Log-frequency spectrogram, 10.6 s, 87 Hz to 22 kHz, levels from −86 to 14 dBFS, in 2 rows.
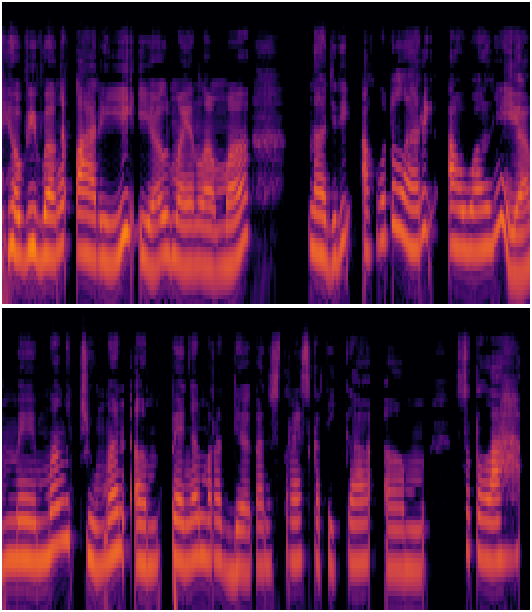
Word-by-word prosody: hobi 240 +1 +6
banget 230 +3 +4
lari 220 +4 +4
ya, 195 -1 0
lumayan 190 -4 0
lama. 185 - +1 0.6
Nah, 235 -3 +4
jadi 210 +9 -3
aku 285 +5 -4
tuh 365 -4 +2
lari 265 +5 +1 0.2
awalnya 255 +6 +1
ya 160 0 +3
memang 230 +6 +1
cuma, 240 - +1
mmm, 210 0 -2
pengen 230 +1 +2
meredakan 205 -3 -5
stres 225 +2 -6
ketika, 215 +1 -6
mmm, 190 0 -6 0.3
setelah 230 -4 -1
225 Hz, 125 wpm, -27 LUFS, 205-245 Hz, 0.6 s, hobi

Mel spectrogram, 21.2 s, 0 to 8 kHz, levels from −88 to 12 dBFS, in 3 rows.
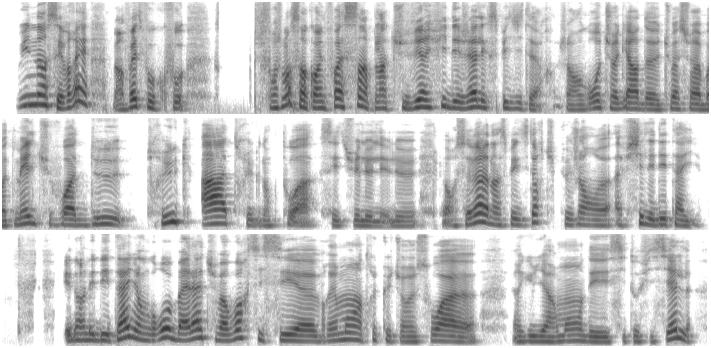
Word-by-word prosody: Oui, 240 +3 -1
non, 260 -1 +6
c'est 195 -9 +3
vrai, 330 - +4 0.2
bah, - - 0
en - - -2
fait 205 - +7
faut 180 -5 0
q - - -12
faut - - -2 0.5
qu - - -19
franchement 175 +9 +1
c'est 205 - +3
encore 180 -1 +6
une 175 - +1
fois 215 +1 +4
simple, 185 -3 +2
hein. 170 - +2
Tu 165 - -5
vérifies 195 +4 +3
déjà 175 +2 +4
l'expéditeur, 170 -1 -5
genre 130 -12 -6
en 130 - -5
gros 170 +7 -1
tu 180 -2 -6
regardes, 155 -1 +2
heu, 135 -2 -1
tu 135 - -11
vois, 155 -2 -2
sur 145 0 -3
la 140 - +4
boîte 130 +1 -4
mail 185 +3 +2
tu - - -12
vois? 150 0 +3
De 165 +3 -5
trucs 230 +4 -1
à 185 +2 +8
truc. 145 -6 -12
Donc 135 0 -11
toi 70 0 -2
si 135 - -9
tu 130 +2 -8
es - - -3
le 130 -1 -2
le 120 +1 -7 0.3
le - - -6
receveur 160 - +3
et - - +5
dans 160 - -2
l'expéditeur 150 +7 -4
tu 225 - -15
peux 155 - -10
genre, 145 -2 -4
heu, - - -2
afficher 145 +6 -3
les 155 -5 -2
détails. 145 -3 -4 0.7
Et - - -1
dans 170 0 0
les 170 -2 -1
détails 200 +9 +3
en 185 - -1
gros, 220 +9 +4
bah, 170 -4 +3
là 225 +2 +5
tu 225 -7 -9
vas 155 - +4
voir 220 +8 +1
si 185 -8 -8
c'est, 160 0 0
heu, 145 -1 +2
vraiment 165 +6 -2
un 170 - -1
truc 175 - -12
que 150 - -8
tu 140 0 -10
reçois, 135 0 +1
heu, - - -13 0.4
régulièrement 140 +2 -3
des 130 -2 -2
sites 135 +2 -11
officiels, 140 +8 -2
160 Hz, 240 wpm, -22 LUFS, 140-185 Hz, 0.7 s, à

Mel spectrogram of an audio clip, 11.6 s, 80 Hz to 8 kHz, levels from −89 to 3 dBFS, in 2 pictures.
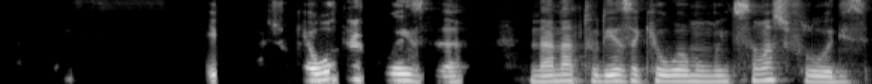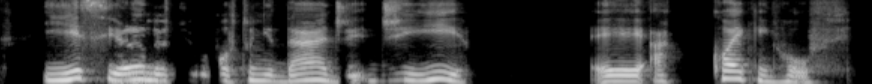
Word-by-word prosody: Eu 375 - -60 1.6
acho 460 - -22
que - - -5
é - - +11
outra 205 +1 +5 0.2
coisa 155 -5 +2 0.4
na 155 0 0
natureza 165 0 +1
que 160 - -11
eu 160 0 +3
amo 155 -1 0
muito 155 +1 -4
são 175 0 -1
as 190 +1 -1
flores. 145 -5 -3 0.3
E 185 +3 +4
esse 225 -3 +1
ano 190 +1 +5
eu 170 - -4
tive 350 - -18
oportunidade 175 - -2
de 170 +3 -8
ir, 180 -2 -1 0.8
eh, 160 +1 +3
à 160 -2 -6 0.3
Keukenhof. 155 - -1
170 Hz, 135 wpm, -21 LUFS, 155-190 Hz, 1.6 s, é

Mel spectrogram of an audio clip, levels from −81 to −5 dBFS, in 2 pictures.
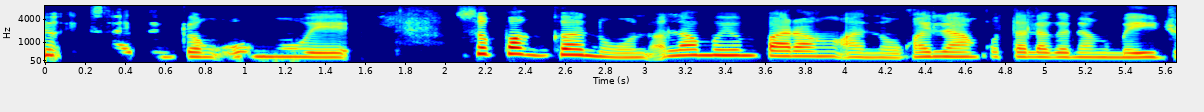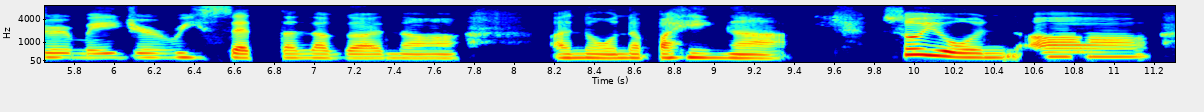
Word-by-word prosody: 'yong 270 - +1
excited 205 -2 -11
kang 200 -1 -2
umuwi. 200 -3 -2 0.6
So 330 -1 +3
pag 320 -6 +6
ganun, 210 -11 +2
alam 265 +3 +2
mo - - +3
'yong 260 -1 +1
parang 225 -3 +3
ano, 180 -2 -4
kailangan 205 0 +1
ko 205 - -9
talaga 195 -1 -1
ng 185 -1 -4
major, 185 0 0
major 175 +1 -3
reset 175 -2 -1
talaga 160 -1 -2
na 155 -1 -4 0.4
ano, 160 0 -1
na 160 - -1
pahinga. 160 -4 0 0.5
So 290 - +3
yun, 180 -9 +4 0.2
ah, 200 0 0
190 Hz, 145 wpm, -22 LUFS, 170-205 Hz, 0.6 s, pag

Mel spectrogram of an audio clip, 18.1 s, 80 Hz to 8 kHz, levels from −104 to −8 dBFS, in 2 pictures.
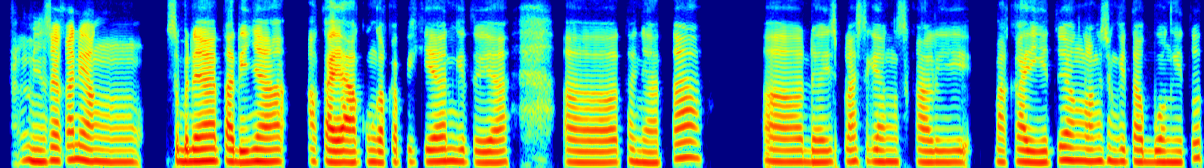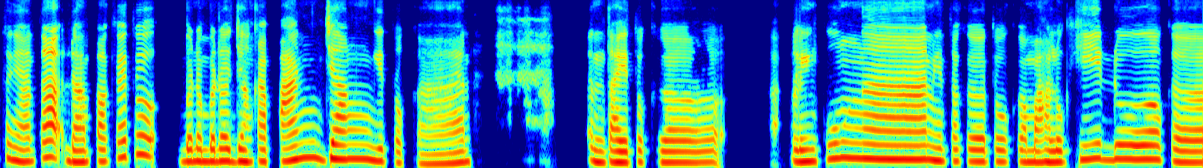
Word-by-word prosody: Misalkan 225 +2 0
yang 210 -3 +3 0.5
sebenarnya 210 +1 +4
tadinya 205 0 +4 0.3
kayak 190 -2 +5
aku 200 0 -4
nggak 185 +1 -1
kepikiran 200 +2 0
gitu 195 -2 -3
ya, 185 0 +2 0.5
eee, 185 -1 +1
ternyata, 205 +7 -1 0.5
eee, 200 -1 +1
dari 195 0 0
plastik 205 +1 -5
yang 200 0 0
sekali 195 -1 -3 0.2
pakai 195 -1 +1
itu, 190 - -15
yang 220 -1 +2
langsung 210 0 -1
kita 205 -1 0
buang 195 0 0
itu, 190 +7 -5
ternyata 235 +3 +1
dampaknya 205 +5 0
tuh, 330 -2 0 0.2
benar-benar 205 0 +1
jangka 205 0 +1
panjang, 245 +2 +2
gitu 200 -3 -5
kan. 165 +3 -3 0.9
Entah 195 -2 +2
itu 190 +1 -2
ke 190 0 -2 0.9
lingkungan, 245 +2 +2
itu 210 -1 -4
ke 205 0 -4
itu 200 0 -5 0.2
makhluk 195 0 +1
hidup, 245 0 +1
ke 200 -2 0
205 Hz, 140 wpm, -23 LUFS, 195-225 Hz, 0.9 s, kayak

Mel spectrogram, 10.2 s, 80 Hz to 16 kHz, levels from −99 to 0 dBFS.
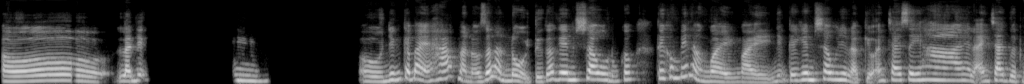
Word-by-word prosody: Ồ! 230 +2 +2
Là 225 0 +3
những 240 +2 -3 0.9
ừm. 230 -3 -3 0.9
Ờ, 215 - -7 0.2
những 275 +4 +1
cái 315 - +2
bài 300 -8 +2
hát 315 - -2
mà - - -2
nó 190 -3 -4
rất 300 - +4
là 385 - 0
nổi 240 -3 -1
từ 195 - -2
các 285 +2 0
gameshow, 285 -1 +4
đúng 220 -1 -8
không? 290 +3 -1 0.2
Thế 340 - -2
không 390 -1 -2
biết 415 +4 -3
là 435 - -2
ngoài 205 -4 0
ngoài 175 -3 -4
những 235 +4 -10
cái 245 0 -2
gameshow 285 +2 +3
như 280 - +4
là, - - -2
kiểu, - - -7
Anh - - -5
Trai 260 +1 0
Say 270 0 +1
Hi 270 - +2 0.3
hay 250 -1 -3
là - - -3
Anh 205 +3 -3
Trai 245 +2 +1
Vượt 220 -3 -5
245 Hz, 235 wpm, -25 LUFS, 220-275 Hz, 0.9 s, rất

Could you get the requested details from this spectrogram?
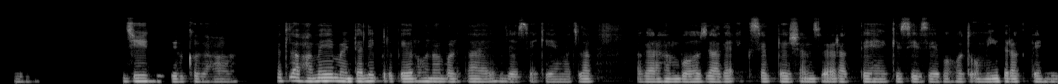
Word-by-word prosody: हुँ। 125 - -10 1.0
जी, 145 +1 +4
जी, 135 -1 -6
बिल्कुल 130 -1 -3
हाँ, 125 +1 -10 0.4
मतलब 160 +1 +1
हमें 150 +2 +6
मेंटली 140 0 +4
प्रिपेयर 135 0 +2
होना 135 0 +1
पड़ता 130 0 -3
है। 130 +2 -3
जैसे 120 -2 -2
कि 120 0 -4
मतलब 130 +2 -3 0.4
अगर 125 +1 -1
हम 130 0 +2
बहुत 125 0 +1
ज़्यादा 130 0 0
एक्सपेकटेशन्स 135 -1 -1
रखते 130 +1 0
हैं 125 0 -2
किसी 130 0 +1
से 125 -1 0
बहुत 130 -1 -5
उम्मीद 130 +2 +2
रखते 130 0 -1
हैं 130 0 -4
130 Hz, 160 wpm, -30 LUFS, 125-135 Hz, 1.0 s, हमें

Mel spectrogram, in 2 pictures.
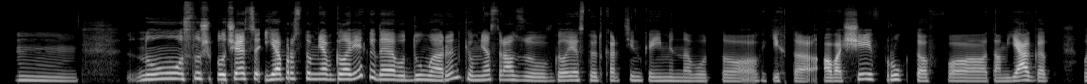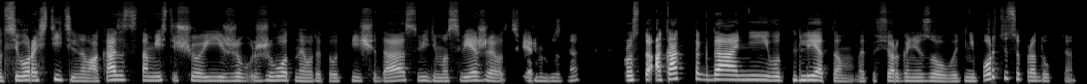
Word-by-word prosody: М. 180 -4 -7 0.5
Ну, 250 +7 +1
слушай, 270 +1 0
получается, 250 +2 +7
я 235 +3 +7
просто, 265 -1 0
у - - -3
меня 245 0 +4
в - - -6
голове, 240 - +5
когда 230 -9 +3
я 220 - +5
вот 200 -2 -2
думаю 210 -3 +2
о - - +3
рынке, 270 - -3
у - - -2
меня 210 +2 0
сразу 195 -6 -2
в - - -16
голове 185 +2 +1
встает 185 -2 -6
картинка 185 0 -5
именно 165 -2 -5
вот, 155 0 -8
а, 155 +1 -5
каких-то 165 -3 -4
овощей, 160 +10 +4
фруктов, 210 -7 -2
э, 150 -2 -1
там 150 0 -5
ягод, 175 -1 +5 0.3
вот 175 -2 -7
всего 195 0 +1
растительного. 190 -6 -2
Оказывается, 210 +1 +1
там 190 -1 -3
есть 185 +1 -4
еще 180 -1 -2
и 175 0 -3
жив 170 0 -4
животная 185 -2 -3
вот 150 - -8
эта 155 0 -12
вот 155 +1 -8
пища, 165 -3 -4
да, 170 +6 0
с, 190 - -9
видимо, 165 -3 -7
свежая, 175 +1 -1
вот - - -12
с - - -10
фермы 165 -1 -5
вз 160 -1 -12
да? 185 +5 -12 0.4
Просто, 205 +1 +1
а 210 - +6
как 255 +3 +6
тогда 230 -2 +4
они 210 -1 0
вот 185 -1 -3
летом 190 -8 0
это 155 +2 -12
всё 165 +1 -5
организовывают? 165 -3 -5
Не 160 -1 -6
портятся 255 - -2
продукты? 170 -3 -8
185 Hz, 190 wpm, -22 LUFS, 165-215 Hz, 0.5 s, получается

